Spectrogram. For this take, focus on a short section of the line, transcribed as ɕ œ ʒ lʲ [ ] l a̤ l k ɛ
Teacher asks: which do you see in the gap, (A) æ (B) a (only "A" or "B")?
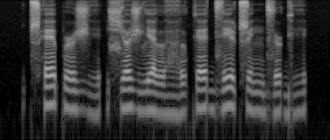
B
